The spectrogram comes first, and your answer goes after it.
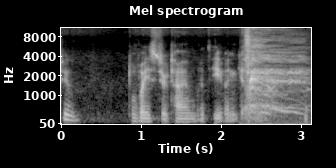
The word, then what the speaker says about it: Evangelion: I think it's a root from evangelist. So Evangelion, but they're Japanese, so they make it a hard G.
